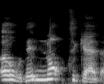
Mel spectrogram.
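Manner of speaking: plain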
